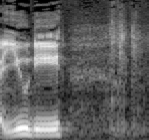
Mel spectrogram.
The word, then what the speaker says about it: Youde: So I keep saying Youde, but I don't know why. Youde Technology is how you pronounce it.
